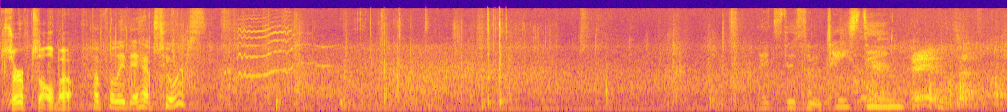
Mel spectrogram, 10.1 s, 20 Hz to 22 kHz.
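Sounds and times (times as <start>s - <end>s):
outdoor noise: 0.0s - 10.0s
high wavering squeak-like call: 2.2s - 3.4s.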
